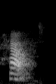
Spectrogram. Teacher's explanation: So the C is explosive, right? It's like cat.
